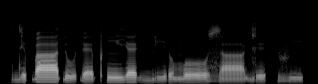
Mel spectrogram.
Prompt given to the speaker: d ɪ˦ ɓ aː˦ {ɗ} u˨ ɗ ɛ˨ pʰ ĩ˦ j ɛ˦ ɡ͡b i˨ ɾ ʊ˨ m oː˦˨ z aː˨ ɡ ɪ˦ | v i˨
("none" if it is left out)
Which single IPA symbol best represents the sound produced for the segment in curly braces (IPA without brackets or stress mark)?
ɗ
